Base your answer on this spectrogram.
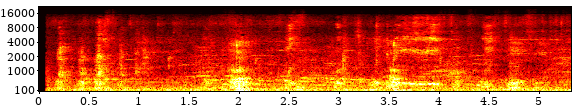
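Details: A noisy pig family of a mother pig and her piglets, heard as a steady bed of low, rough grunts with a few louder snorts near the two-second mark and short squeaky notes later.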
